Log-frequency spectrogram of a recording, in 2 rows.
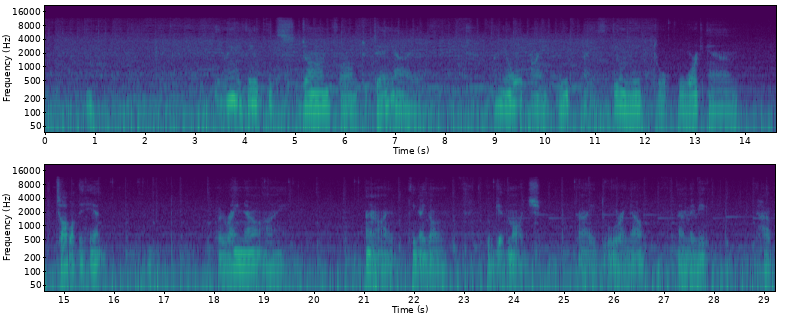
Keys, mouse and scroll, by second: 1.1 middle click, 1.6 Tab, 3.1 KP_1, 8.4 middle click, 8.9-10.7 middle drag, 9.4 KP_3, 10.9 middle click, 11.2 Tab, 11.6-12.8 drag, 12.8-14.3 right drag, 12.8 g, 15.3-18.3 right drag, 16.9 g, 19.5-21.4 right drag, 19.7 g, 21.2 Tab, 21.8 middle click, 22.3-23.6 middle drag, 23.6-25.1 drag, 23.8 Tab, 25.1-27.8 right drag, 26.2 g, 28.1 g.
